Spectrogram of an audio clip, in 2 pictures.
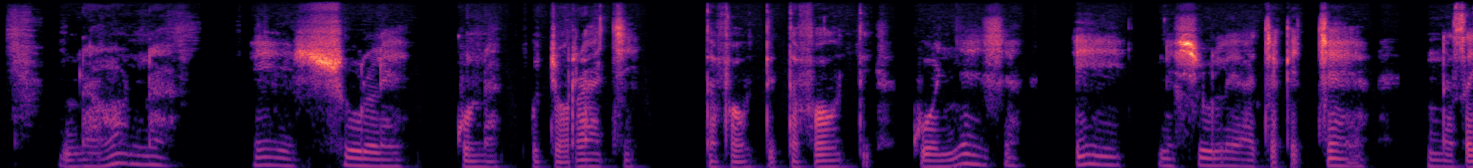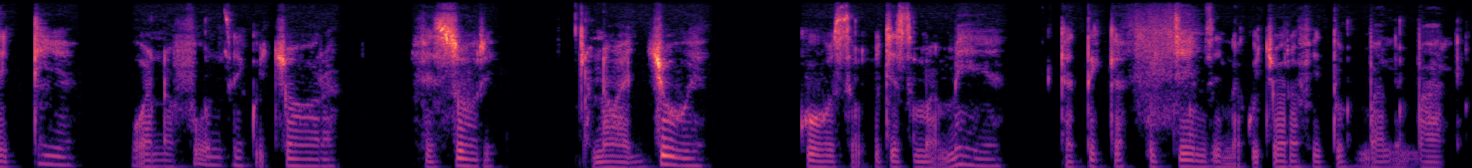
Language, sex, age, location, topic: Swahili, male, 25-35, Nakuru, education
